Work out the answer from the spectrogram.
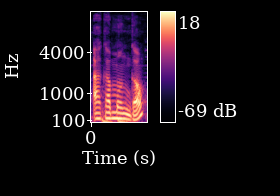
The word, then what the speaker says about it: Akam Angang: Notre invité est Maître Akamangan. J'espère que je prononce bien.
